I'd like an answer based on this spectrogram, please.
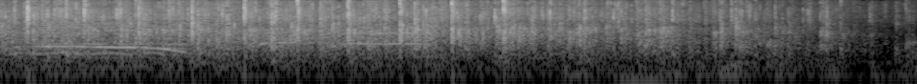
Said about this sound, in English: We need to thank Chris this morning. He's doing lights, he's doing sound, he's doing torches on the platform. He's doing everything this morning. So give Chris a big round of applause.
